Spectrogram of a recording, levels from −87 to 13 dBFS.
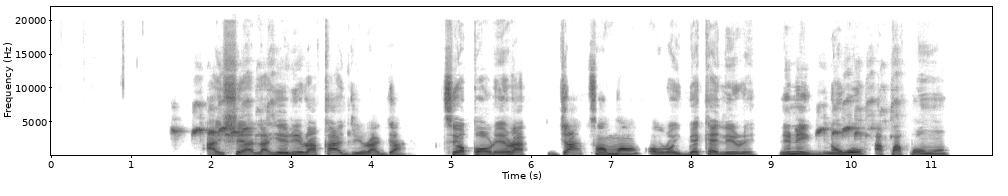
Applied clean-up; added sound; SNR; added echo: neural mask model Resemble Enhance denoiser.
